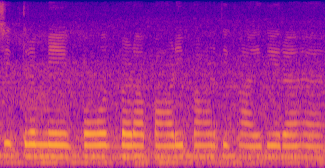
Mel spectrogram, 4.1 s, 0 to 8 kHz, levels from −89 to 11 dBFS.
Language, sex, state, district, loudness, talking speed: Hindi, male, Chhattisgarh, Raipur, -15 LUFS, 160 wpm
